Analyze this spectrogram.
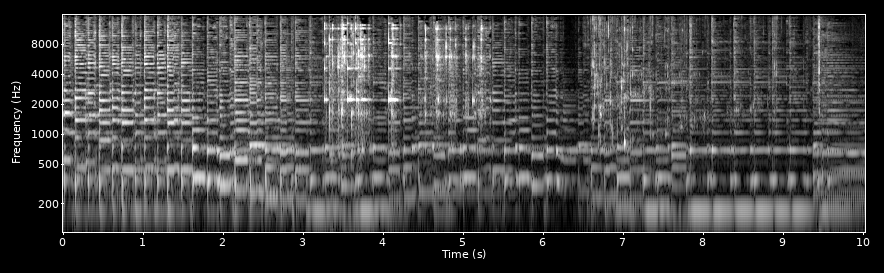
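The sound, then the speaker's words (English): Drinks are poured, the ringing pitch of the glasses rising as they fill, with a couple of bright glass clinks partway through. No one speaks. “Let's have a drink.”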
